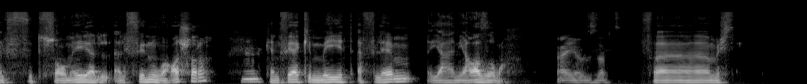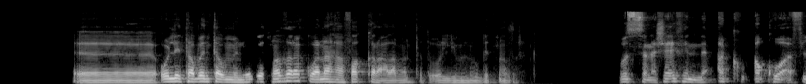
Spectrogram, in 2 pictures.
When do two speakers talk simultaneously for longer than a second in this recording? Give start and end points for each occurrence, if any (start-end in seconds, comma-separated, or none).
none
